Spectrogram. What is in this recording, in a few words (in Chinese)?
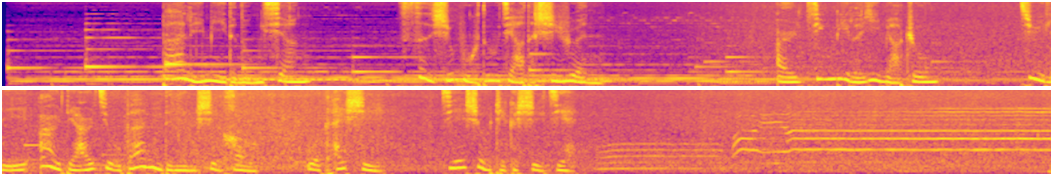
广告 公益 公益广告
